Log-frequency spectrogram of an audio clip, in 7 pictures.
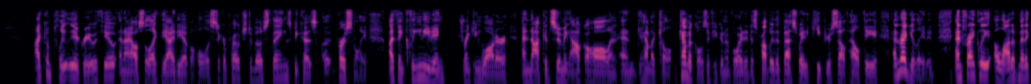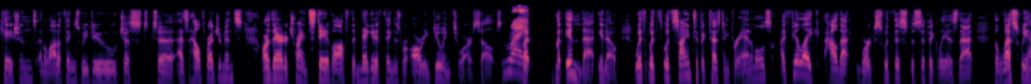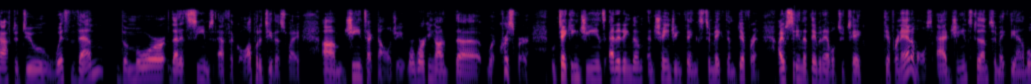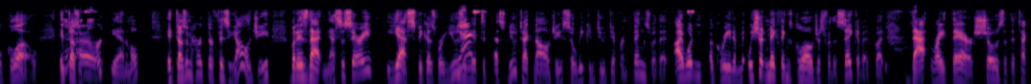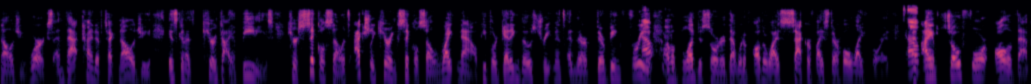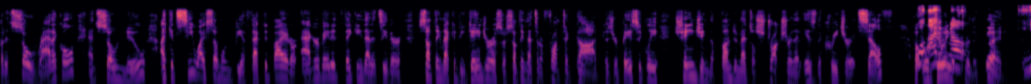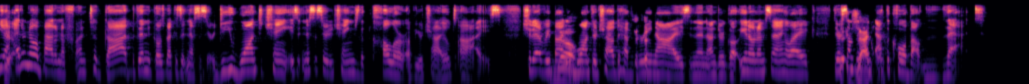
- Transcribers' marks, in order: other background noise; laugh; chuckle; stressed: "that"
- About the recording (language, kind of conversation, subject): English, unstructured, How do you feel about the use of animals in scientific experiments?
- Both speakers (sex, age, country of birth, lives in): female, 55-59, United States, United States; male, 40-44, United States, United States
